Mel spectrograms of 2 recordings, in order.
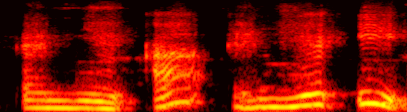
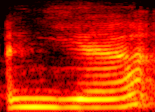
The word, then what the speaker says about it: nyanyi: Karena kita tidak membacanya enya, enyi, tapi nyanyi.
